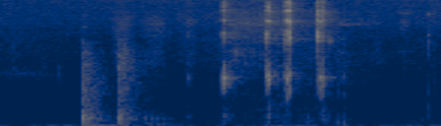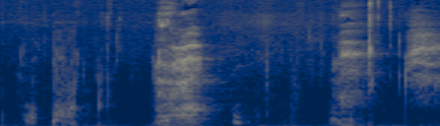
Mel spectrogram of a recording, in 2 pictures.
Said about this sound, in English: Oh, a little gulp. Give your drink. Oh, yeah. A little drink gulp.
